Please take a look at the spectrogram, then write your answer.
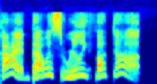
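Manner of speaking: ordinary delivery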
